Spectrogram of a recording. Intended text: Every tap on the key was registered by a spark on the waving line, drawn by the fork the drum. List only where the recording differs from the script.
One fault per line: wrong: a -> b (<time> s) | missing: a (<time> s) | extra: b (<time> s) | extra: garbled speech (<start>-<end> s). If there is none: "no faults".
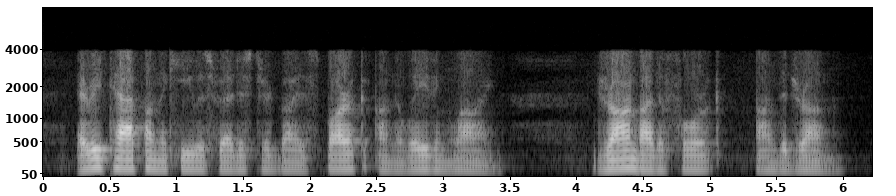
extra: on (5.3 s)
